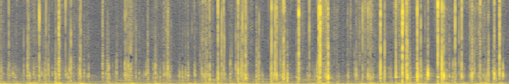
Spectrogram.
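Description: Fingertips and short nails scratch and tap the sides of a small white cardboard Acqua di Giò perfume box, apparently still in its plastic wrap, standing upright on white paper with a recorder just behind it. The result is quiet, dense, crinkly scratching with sharp, bright little taps that die away instantly, over a steady low background rumble.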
